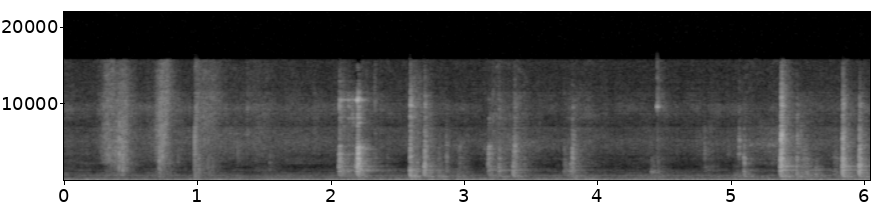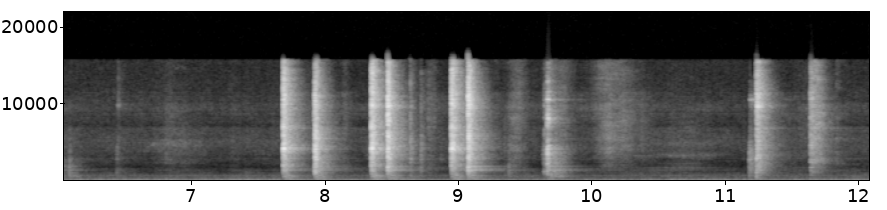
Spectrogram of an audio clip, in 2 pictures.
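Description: Metal hand tools clicking and clacking as a long-handled wrench works the nuts on a truck's front suspension knuckle. The clicks come irregularly, with a quick run of the loudest ones about eight to nine seconds in and another near the end, over a faint steady hum.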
